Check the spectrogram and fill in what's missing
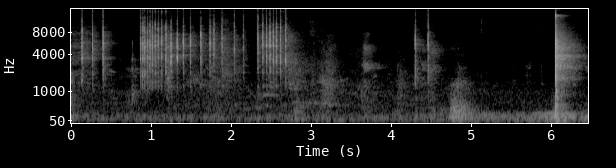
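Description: A ratchet wrench loosens tight cylinder head bolts during a teardown of a blown TRX engine. Two quick runs of rapid clicking sound up close, followed by a few sparse knocks and one sharp metallic clank near the end.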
